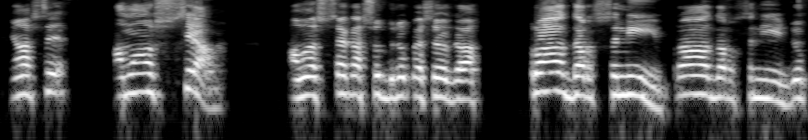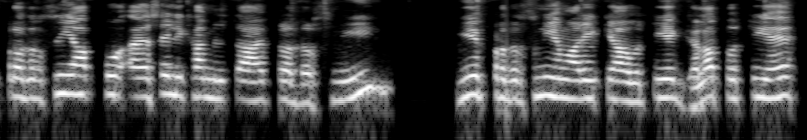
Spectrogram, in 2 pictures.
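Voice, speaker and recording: A man's voice: high-pitched, fairly bright tone. A man teaching spellings for an exam, drilling each word with questions and repeated answers, addressing viewers directly. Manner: keeps asking rhetorical questions and repeating the answers; addresses viewers directly, calls them brother. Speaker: Hindi exam-prep teacher. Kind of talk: spoken lesson, drilling spellings.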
